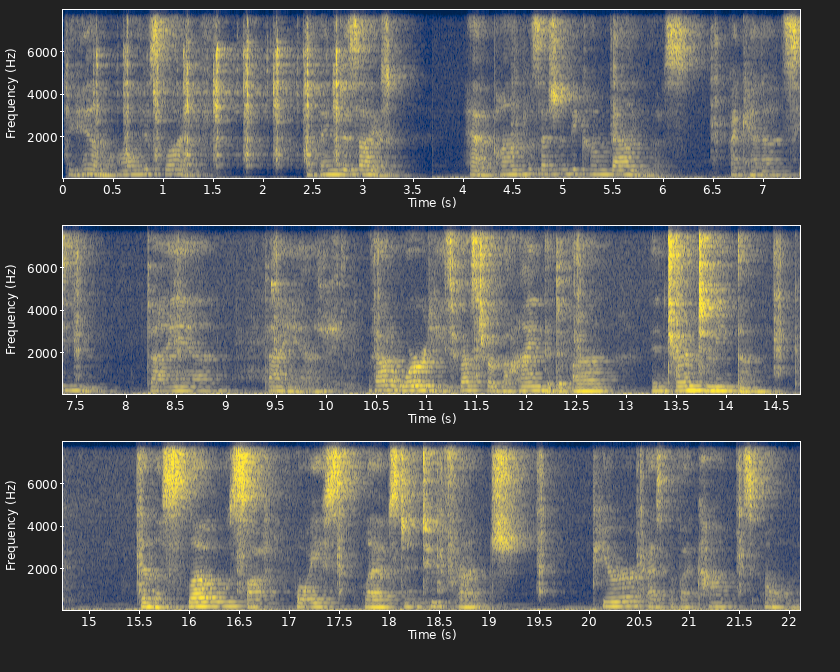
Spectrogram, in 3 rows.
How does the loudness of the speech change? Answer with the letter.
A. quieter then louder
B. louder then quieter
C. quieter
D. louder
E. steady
B.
